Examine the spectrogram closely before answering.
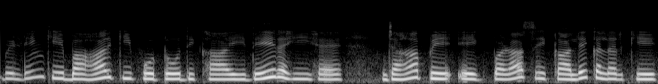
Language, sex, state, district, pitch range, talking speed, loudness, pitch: Hindi, female, Rajasthan, Jaipur, 240-275 Hz, 165 wpm, -13 LUFS, 250 Hz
